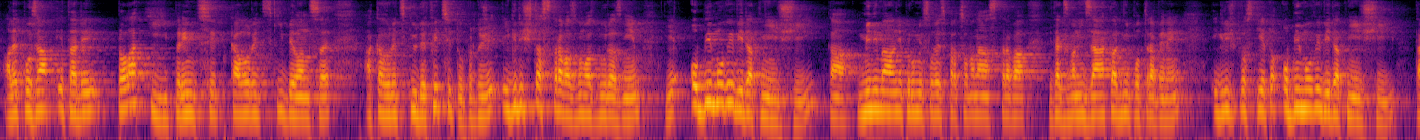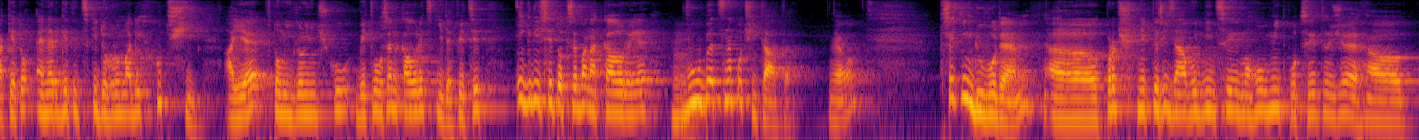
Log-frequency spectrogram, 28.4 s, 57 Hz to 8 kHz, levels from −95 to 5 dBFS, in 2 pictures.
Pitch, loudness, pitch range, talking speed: 150 Hz, -23 LUFS, 135-170 Hz, 150 wpm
